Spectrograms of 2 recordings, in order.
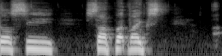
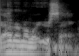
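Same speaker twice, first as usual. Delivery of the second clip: low, much softer aside; retold baffled reply; 6 semitones lower, 15 dB quieter, much faster than usual. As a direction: drop it low and quiet, acting lost.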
